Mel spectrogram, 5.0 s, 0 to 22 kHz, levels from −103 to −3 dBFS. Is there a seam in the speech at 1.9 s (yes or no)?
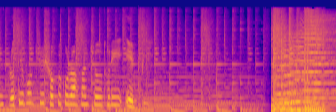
no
